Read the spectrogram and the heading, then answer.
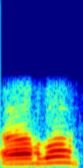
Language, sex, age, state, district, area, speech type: Assamese, female, 30-45, Assam, Nalbari, rural, conversation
